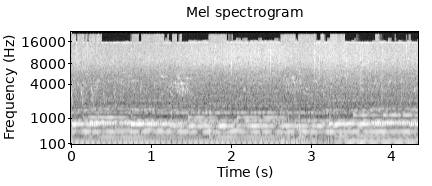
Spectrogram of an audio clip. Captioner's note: wind in grass, birdsong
